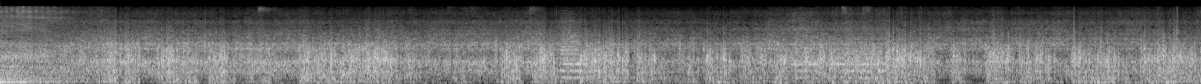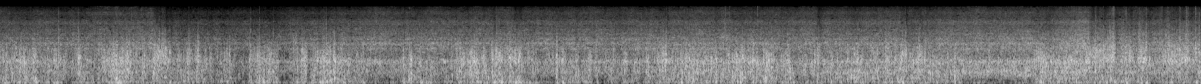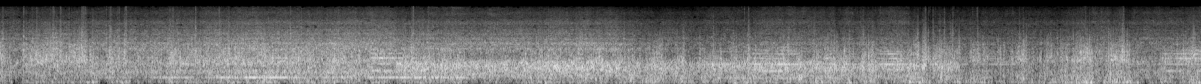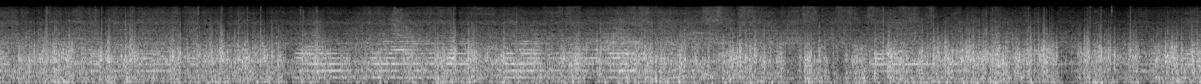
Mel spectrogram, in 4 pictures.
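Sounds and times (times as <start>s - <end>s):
train wheels rattling on rails: 0.0s - 48.0s
wind rushing past window: 0.0s - 48.0s
train horn blasts: 5.4s - 6.5s, 7.7s - 9.2s, 25.2s - 28.9s, 31.0s - 34.2s, 35.6s - 43.6s, 44.6s - 48.0s.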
